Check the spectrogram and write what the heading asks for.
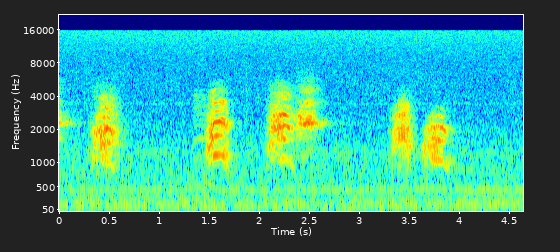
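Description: Ducks calling: a series of about seven short, falling quacks, some in quick pairs.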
